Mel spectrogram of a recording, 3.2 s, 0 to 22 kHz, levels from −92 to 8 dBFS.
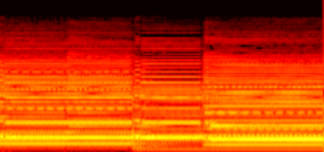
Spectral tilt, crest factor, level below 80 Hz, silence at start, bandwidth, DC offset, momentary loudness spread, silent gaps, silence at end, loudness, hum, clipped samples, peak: -5.5 dB/octave; 14 dB; -54 dBFS; 0 s; 9.6 kHz; under 0.1%; 3 LU; none; 0 s; -18 LUFS; none; under 0.1%; -4 dBFS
